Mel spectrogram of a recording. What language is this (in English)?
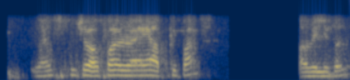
Urdu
